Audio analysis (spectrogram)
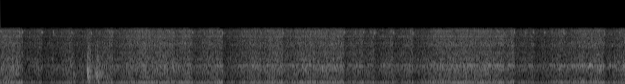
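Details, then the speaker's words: Corvette engine idling with a thin, hissy chirping squeak from the serpentine belt; water spray on the harmonic balancer pulley silences it and tensioner pressure changes nothing; belt only half worn but judged glazed or low quality. "I am concluding it it's just a belt it's either not a quality belt even though it's only worn about halfway down it's maybe got some glazing on it"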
